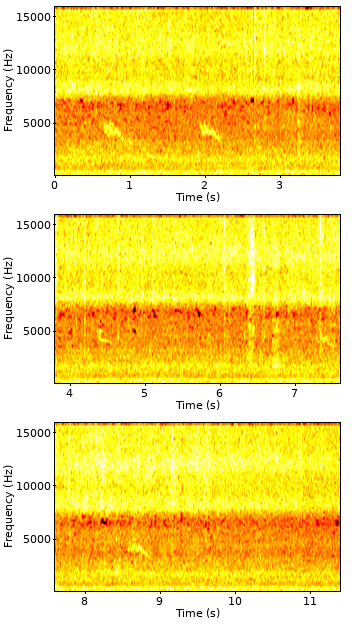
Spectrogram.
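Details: Robber bees taking propolis from matchsticks; a steady, dense buzzing drone holds throughout with a low hum and a stronger mid-pitched band, unbroken and even, with faint brief clicks above.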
